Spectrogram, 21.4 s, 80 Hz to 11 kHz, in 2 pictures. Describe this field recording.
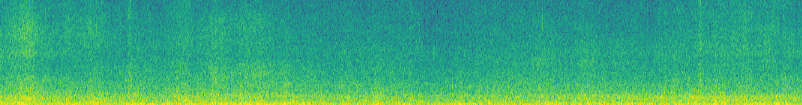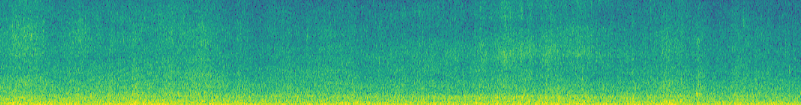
east pier falling tide ... dpa 4060s clipped to bag to zoom h5 ...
